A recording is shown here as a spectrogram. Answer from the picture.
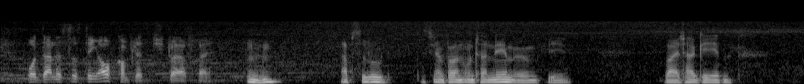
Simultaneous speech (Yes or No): No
